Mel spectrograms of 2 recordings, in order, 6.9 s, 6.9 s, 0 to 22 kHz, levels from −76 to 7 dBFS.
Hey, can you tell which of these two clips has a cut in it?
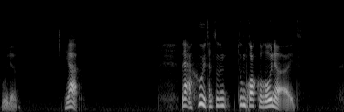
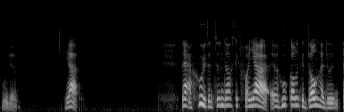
first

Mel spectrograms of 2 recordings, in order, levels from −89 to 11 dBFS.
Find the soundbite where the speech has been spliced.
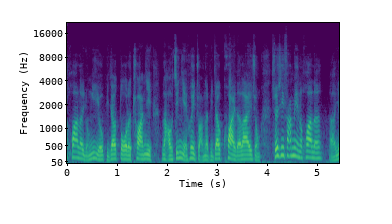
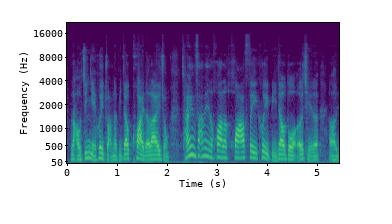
first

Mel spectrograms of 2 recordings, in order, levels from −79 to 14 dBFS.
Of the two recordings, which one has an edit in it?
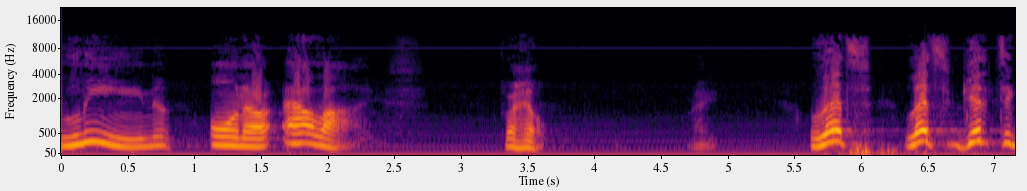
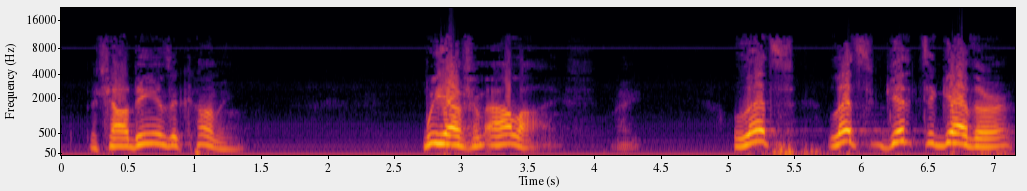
second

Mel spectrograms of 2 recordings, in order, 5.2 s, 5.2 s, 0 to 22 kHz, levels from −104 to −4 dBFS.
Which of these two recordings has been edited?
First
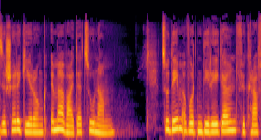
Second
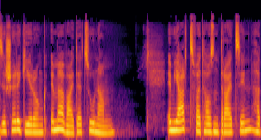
first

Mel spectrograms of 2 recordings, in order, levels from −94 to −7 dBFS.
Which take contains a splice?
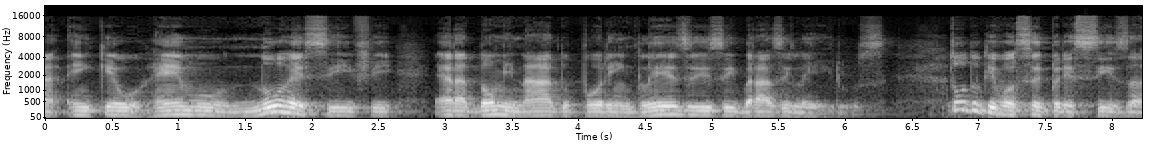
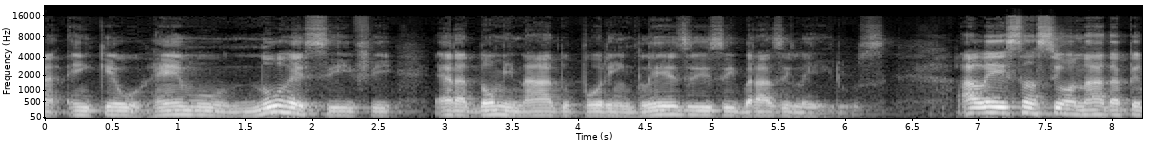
first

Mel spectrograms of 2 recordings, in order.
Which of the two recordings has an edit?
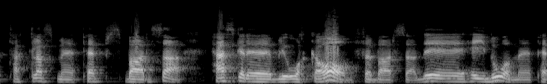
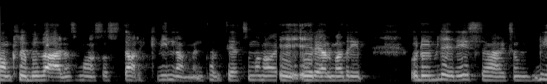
second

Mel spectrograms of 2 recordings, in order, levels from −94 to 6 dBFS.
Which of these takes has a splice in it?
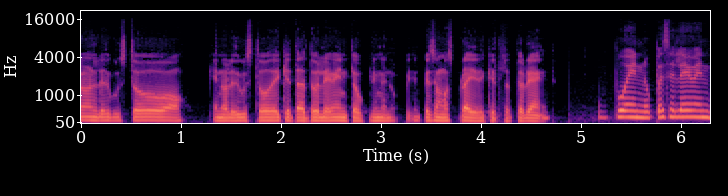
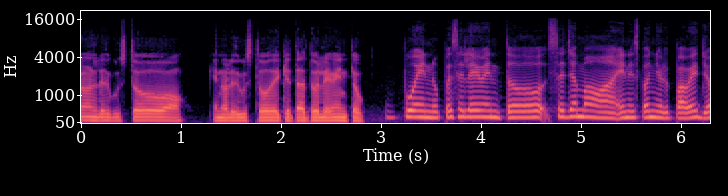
second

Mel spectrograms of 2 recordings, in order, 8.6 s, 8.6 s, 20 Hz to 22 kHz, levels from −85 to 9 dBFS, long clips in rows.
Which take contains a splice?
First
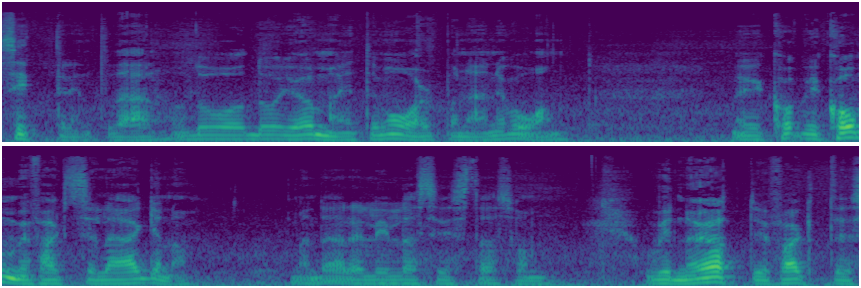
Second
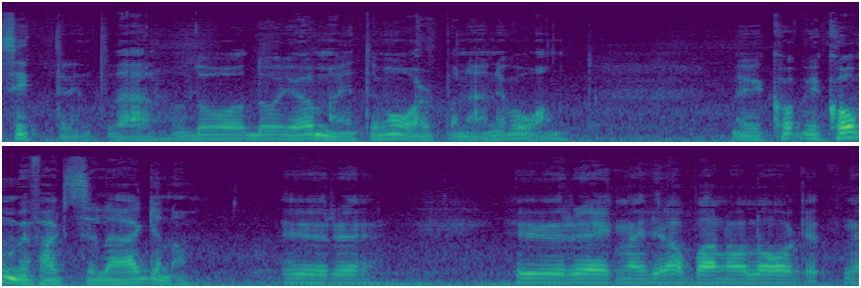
second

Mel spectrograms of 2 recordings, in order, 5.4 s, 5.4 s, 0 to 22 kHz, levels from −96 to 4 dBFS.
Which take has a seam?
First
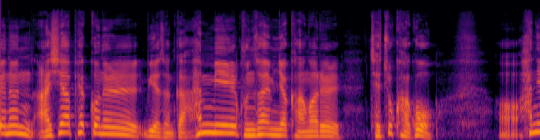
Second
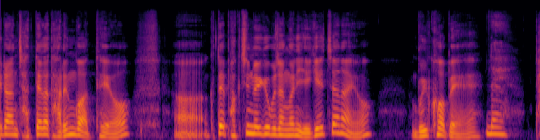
second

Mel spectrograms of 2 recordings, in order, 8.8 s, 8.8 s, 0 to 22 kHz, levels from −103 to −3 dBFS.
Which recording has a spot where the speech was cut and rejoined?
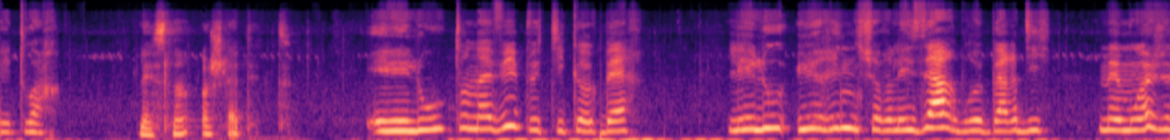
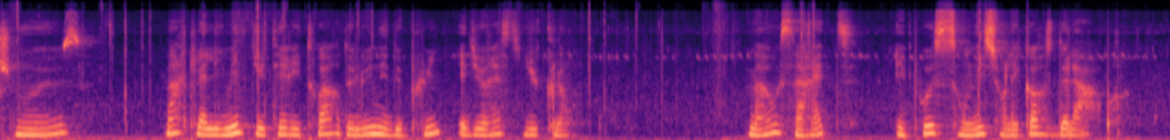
first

